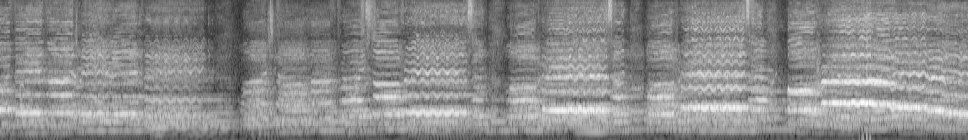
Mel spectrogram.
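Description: Choir singing a sacred piece, voices with strong vibrato, in four phrases with short breaks between them.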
